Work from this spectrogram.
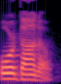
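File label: "organo", English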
